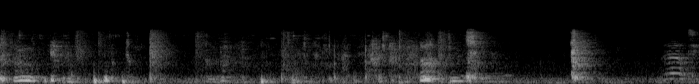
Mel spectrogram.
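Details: A two-year-old mini Aussie and a one-year-old chihuahua play fighting; rough low growls and grumbles in short bursts, sharp thuds and scuffles between them, uneven rhythm across the whole stretch.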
